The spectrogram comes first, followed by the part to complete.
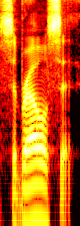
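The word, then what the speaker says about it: Sibrel: get it though uh cybrol sabrell sabrell s-i-b-r-e-l bart um and uh you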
